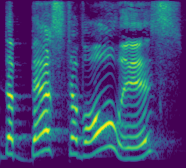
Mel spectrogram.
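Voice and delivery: loud, high, slow shout. Retold or imitated. Dying man lifting his hands, shouting joyfully. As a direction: raise it up like a celebration. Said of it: "even in a louder voice".

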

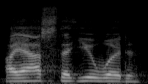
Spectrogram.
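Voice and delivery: subdued prayer in short phrases, long pauses between; slow guided prayer. Real, not acted. Pastor leading new believers through a prayer, slow and subdued. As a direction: pray slowly, leaving room for others to repeat. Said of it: "I'm gonna pray slow".

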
